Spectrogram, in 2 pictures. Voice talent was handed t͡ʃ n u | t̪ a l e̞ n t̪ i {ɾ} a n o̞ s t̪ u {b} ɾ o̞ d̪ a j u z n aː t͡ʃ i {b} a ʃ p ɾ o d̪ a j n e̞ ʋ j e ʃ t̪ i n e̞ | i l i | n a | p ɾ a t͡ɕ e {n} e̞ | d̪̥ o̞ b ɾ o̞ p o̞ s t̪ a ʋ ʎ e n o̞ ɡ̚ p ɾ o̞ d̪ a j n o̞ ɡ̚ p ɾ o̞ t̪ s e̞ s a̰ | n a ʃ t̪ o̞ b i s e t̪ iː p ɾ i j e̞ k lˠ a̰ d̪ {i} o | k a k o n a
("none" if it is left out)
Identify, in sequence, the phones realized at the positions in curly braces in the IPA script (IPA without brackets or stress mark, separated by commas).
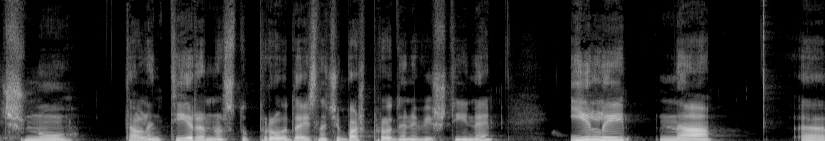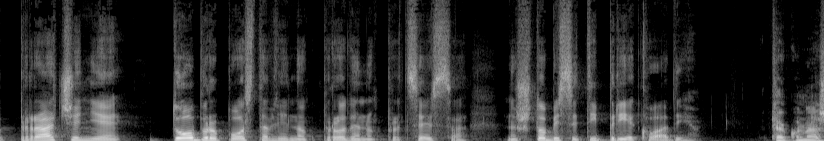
ɾ, p, b, ɲ, i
